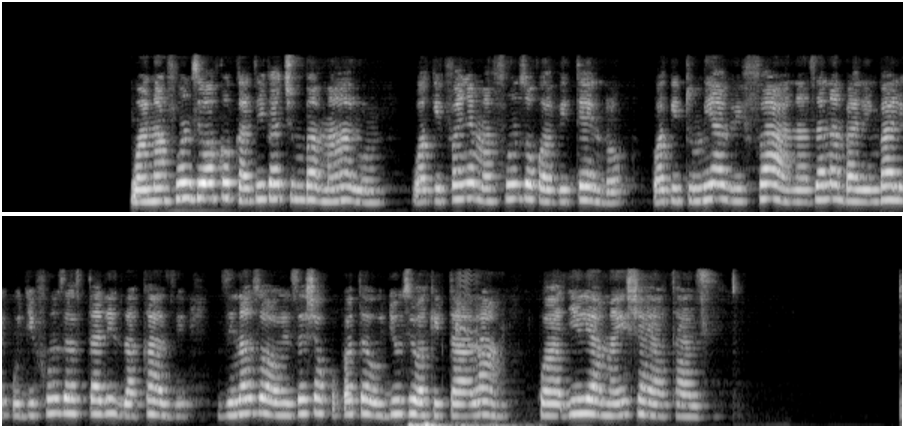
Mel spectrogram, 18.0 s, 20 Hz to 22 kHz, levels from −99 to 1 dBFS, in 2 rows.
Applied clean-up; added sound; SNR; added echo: neural mask model DeepFilterNet 3.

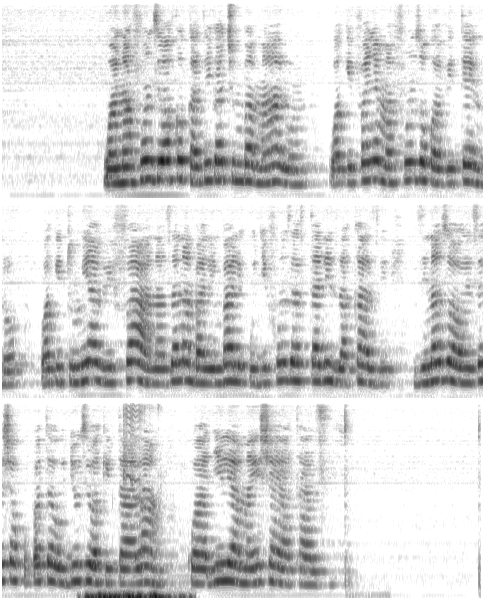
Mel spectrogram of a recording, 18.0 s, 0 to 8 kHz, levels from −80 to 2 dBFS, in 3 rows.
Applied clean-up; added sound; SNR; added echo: none; Meow; -5 dB; reverberation time 0.2 s.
